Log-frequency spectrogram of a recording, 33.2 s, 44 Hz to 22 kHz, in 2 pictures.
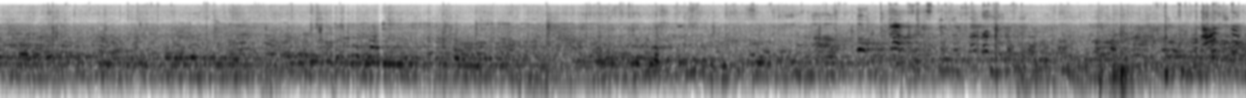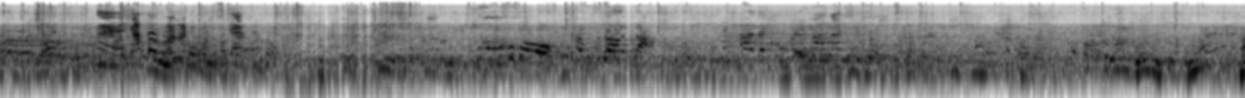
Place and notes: Ale Róż, Kraków, Poland - (177 BI) Aleja Róż on Sunday
Binaural recording of a Sunday atmosphere of Aleja Róż promenade with a distant event heard in the background.
Recorded with Soundman OKM on Sony PCM D100.
województwo małopolskie, Polska, 2 July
